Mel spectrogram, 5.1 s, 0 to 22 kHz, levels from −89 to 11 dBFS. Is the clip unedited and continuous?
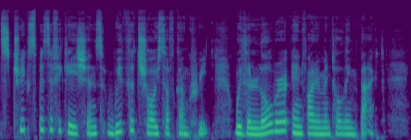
yes; 0 cuts

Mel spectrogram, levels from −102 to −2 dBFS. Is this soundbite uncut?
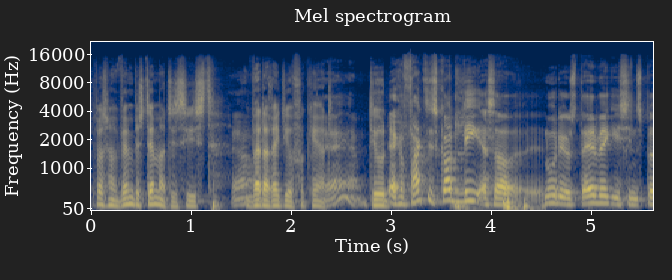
no; 1 cut; at 4.5 s

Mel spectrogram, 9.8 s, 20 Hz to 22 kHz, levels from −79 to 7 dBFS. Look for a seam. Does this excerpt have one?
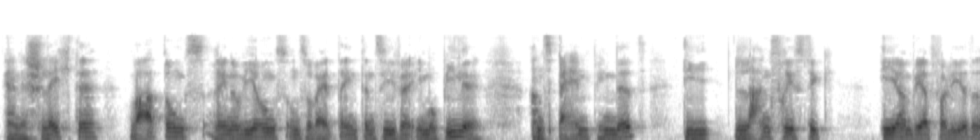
no; 0 cuts

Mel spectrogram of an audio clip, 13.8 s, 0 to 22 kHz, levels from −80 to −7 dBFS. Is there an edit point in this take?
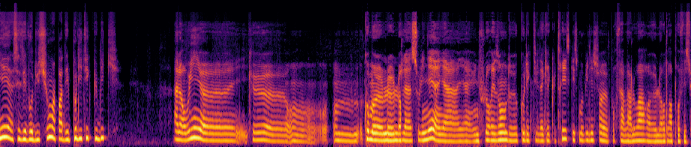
yes; 5 cuts; at 2.7 s, 5.0 s, 7.3 s, 8.0 s, 12.0 s

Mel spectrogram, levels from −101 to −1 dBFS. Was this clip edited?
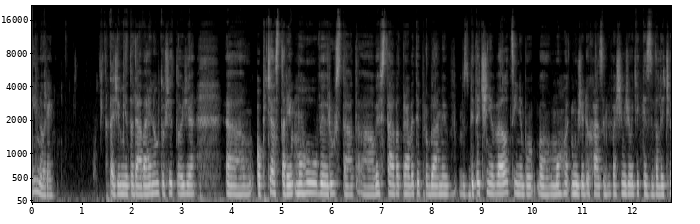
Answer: no; 0 cuts

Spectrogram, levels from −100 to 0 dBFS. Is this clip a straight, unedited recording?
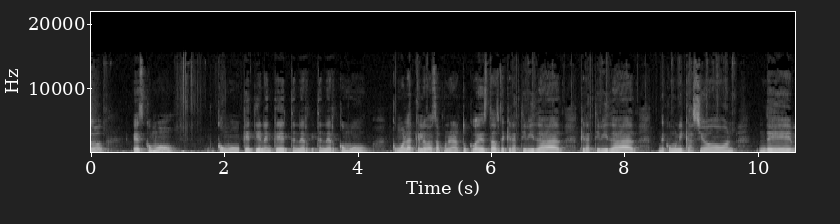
no; 6 cuts; at 2.2 s, 3.3 s, 4.9 s, 5.7 s, 6.1 s, 7.3 s

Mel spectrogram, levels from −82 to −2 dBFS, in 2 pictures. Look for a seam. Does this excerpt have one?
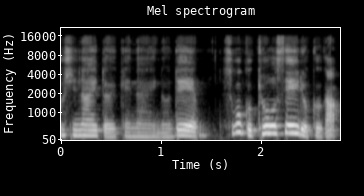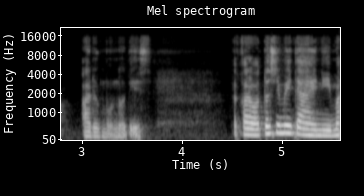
no; 0 cuts

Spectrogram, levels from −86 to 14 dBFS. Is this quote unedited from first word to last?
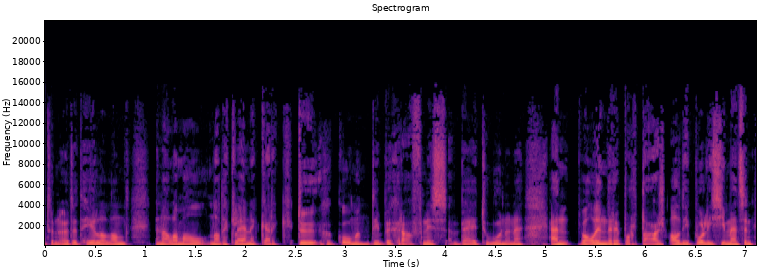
no; 6 cuts; at 1.1 s, 2.5 s, 3.3 s, 4.0 s, 5.3 s, 6.2 s

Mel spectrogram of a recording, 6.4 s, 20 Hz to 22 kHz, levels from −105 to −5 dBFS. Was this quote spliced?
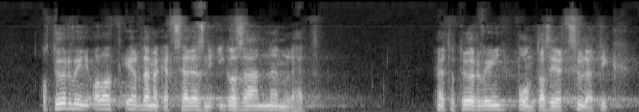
yes; 1 cut; at 3.9 s

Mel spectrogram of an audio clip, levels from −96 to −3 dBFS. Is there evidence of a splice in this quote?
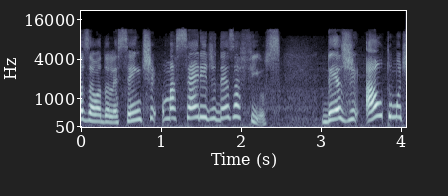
no; 0 cuts

